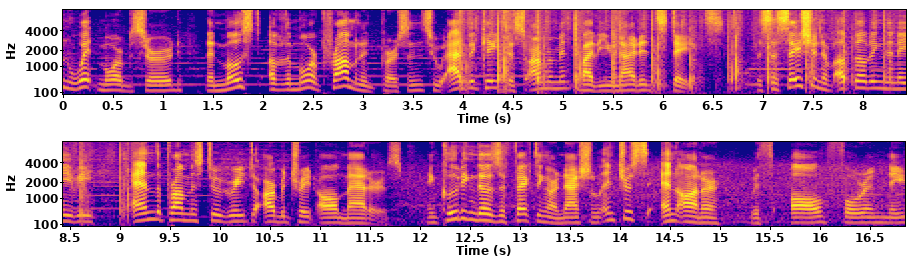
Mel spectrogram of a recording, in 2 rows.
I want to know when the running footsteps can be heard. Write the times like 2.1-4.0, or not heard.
4.0-9.2.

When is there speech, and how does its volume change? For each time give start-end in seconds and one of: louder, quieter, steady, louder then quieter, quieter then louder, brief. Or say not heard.
0.0-16.8 steady.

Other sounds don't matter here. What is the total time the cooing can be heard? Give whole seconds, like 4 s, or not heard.
not heard.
